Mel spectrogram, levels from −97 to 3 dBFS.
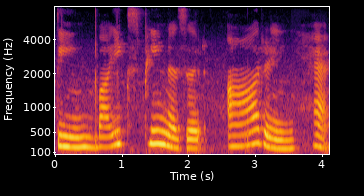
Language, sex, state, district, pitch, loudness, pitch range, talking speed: Hindi, male, Punjab, Fazilka, 205 Hz, -12 LUFS, 195-235 Hz, 100 wpm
